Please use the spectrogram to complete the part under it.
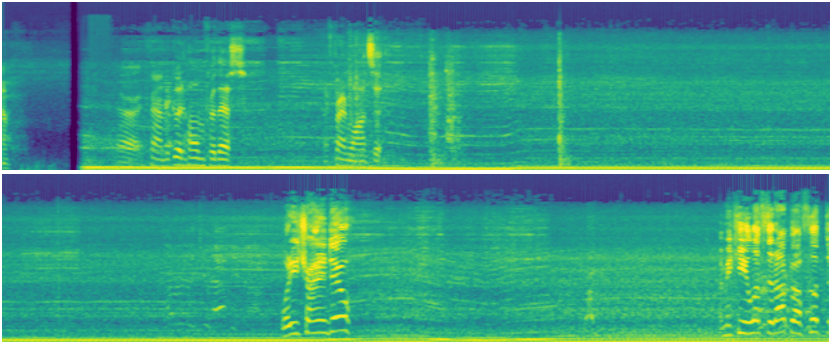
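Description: A skid steer loader's diesel engine runs loudly with a steady low drone, its pitch shifting now and then.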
